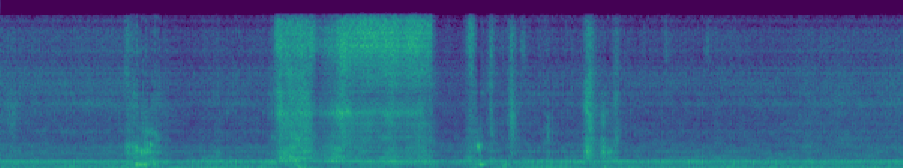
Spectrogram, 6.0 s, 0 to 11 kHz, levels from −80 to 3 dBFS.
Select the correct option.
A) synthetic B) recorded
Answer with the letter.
A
